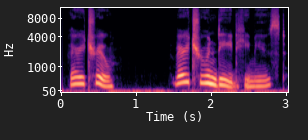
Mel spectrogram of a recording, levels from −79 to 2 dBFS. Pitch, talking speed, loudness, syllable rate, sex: 215 Hz, 140 wpm, -15 LUFS, 5.2 syllables/s, female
